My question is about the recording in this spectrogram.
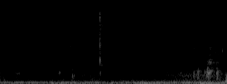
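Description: Faint clicks and light handling of a small metal tin turned over in the hands, with one sharper click about a second in.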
